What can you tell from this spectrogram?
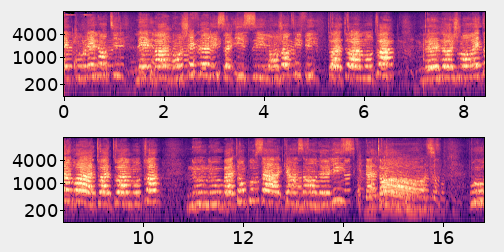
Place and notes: Rue Charles Demeer, Bruxelles, Belgique - a text sung by women in front of a new occupation
There are a lot of empty buildings in Brussels, so we occupy!
Housing is not a commodity, it is a fundamental right
This building was opened by the Campagne de Réquisition Solidaire
And the text of the music given by Angela D, an association where women offer solutions for access to housing for all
